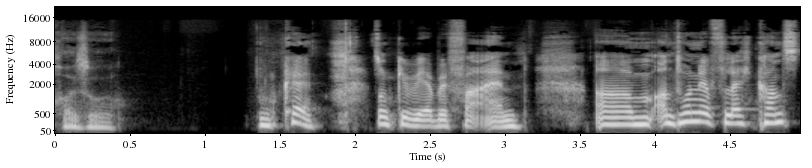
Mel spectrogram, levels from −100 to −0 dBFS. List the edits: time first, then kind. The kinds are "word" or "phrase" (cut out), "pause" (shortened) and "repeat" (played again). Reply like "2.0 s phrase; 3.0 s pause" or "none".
2.1 s phrase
